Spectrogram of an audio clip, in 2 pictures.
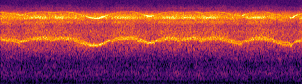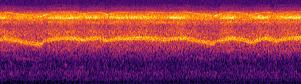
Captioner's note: drilling sound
